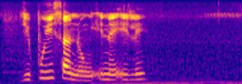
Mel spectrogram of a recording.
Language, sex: Southern Sotho, female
